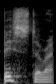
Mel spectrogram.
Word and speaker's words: Bicester: Oh, it's called Bicester, actually.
